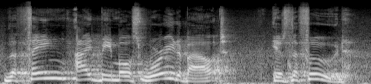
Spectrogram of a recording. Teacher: thing worried food these are the important words of the sentence and so we stress them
